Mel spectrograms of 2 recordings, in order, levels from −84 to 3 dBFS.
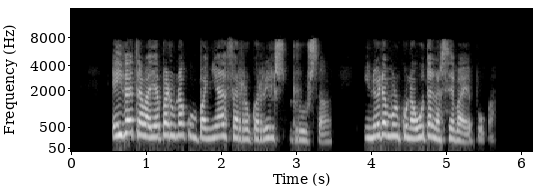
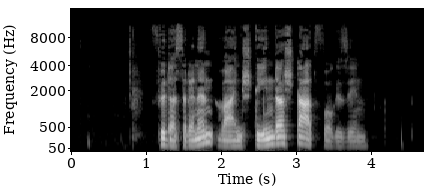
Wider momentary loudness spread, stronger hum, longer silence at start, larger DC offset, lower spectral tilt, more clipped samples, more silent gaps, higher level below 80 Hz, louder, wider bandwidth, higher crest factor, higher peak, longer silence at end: second, 12 LU vs 21 LU; neither; second, 0.55 s vs 1.15 s; neither; second, -3.5 dB/octave vs -5 dB/octave; neither; first, 3.49-3.55 s, 3.81-3.88 s vs none; about the same, -64 dBFS vs -60 dBFS; about the same, -17 LUFS vs -19 LUFS; second, 8.2 kHz vs 11.5 kHz; about the same, 16 dB vs 20 dB; about the same, -2 dBFS vs -2 dBFS; second, 0.55 s vs 0.8 s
